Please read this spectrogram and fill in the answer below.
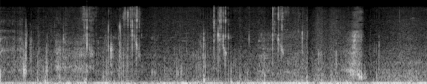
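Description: Close-miked eating of a soft chocolate cream dessert: wet, clicking mouth and chewing sounds, with a metal spoon scraping against the foil-lined cup. A steady low hum lies underneath.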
